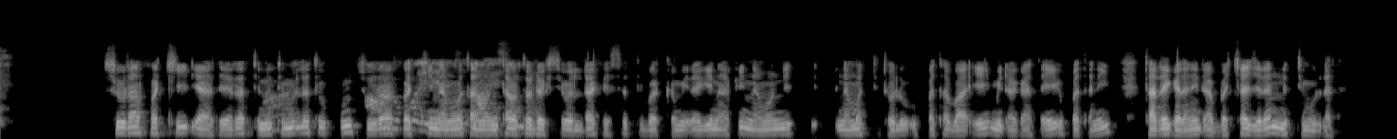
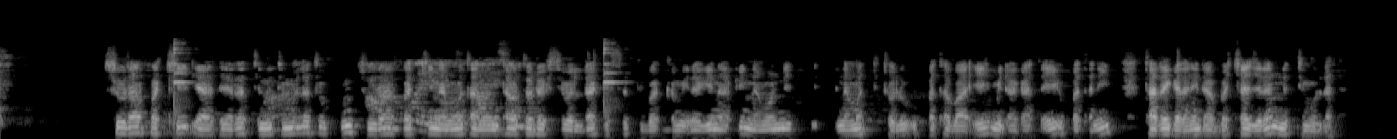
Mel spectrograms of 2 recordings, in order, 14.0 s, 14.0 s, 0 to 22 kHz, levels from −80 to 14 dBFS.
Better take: first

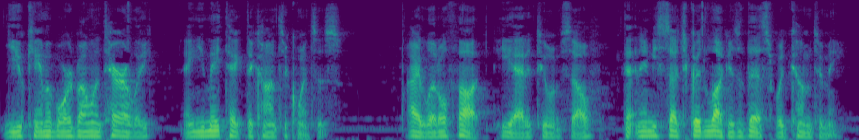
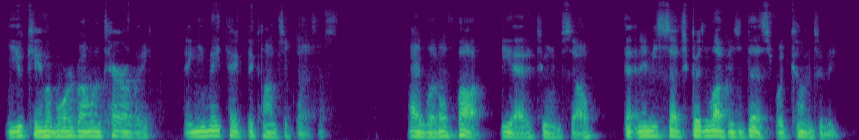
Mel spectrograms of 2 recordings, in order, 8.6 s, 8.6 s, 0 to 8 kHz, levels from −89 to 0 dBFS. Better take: first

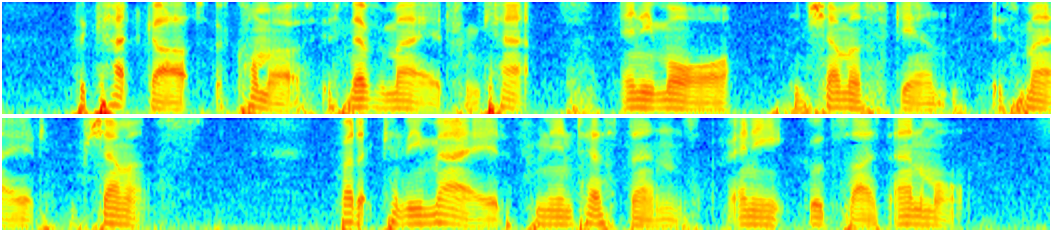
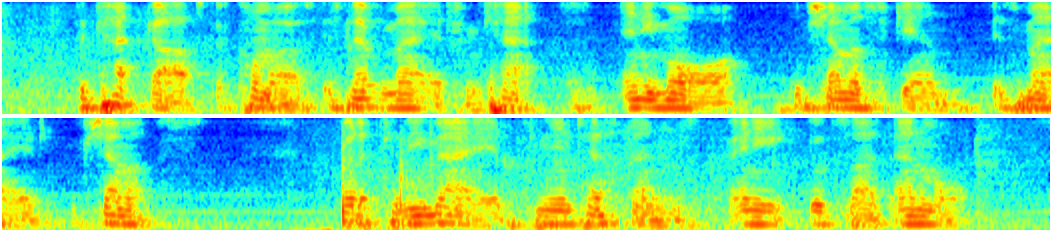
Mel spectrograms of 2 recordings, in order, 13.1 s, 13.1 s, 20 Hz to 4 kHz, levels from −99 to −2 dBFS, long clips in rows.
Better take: first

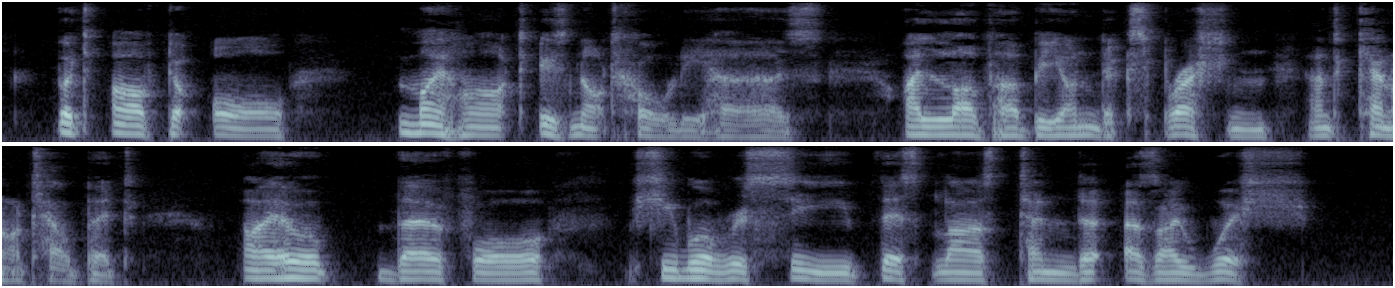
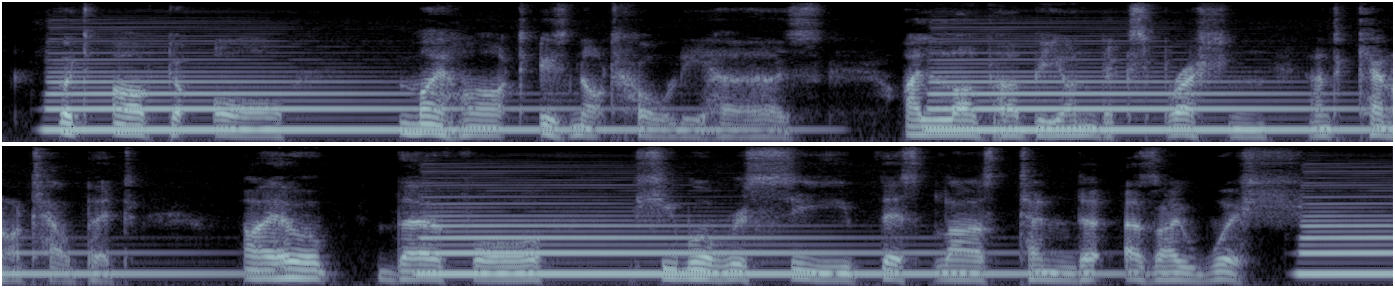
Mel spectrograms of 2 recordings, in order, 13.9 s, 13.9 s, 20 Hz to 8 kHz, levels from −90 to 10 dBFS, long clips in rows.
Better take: first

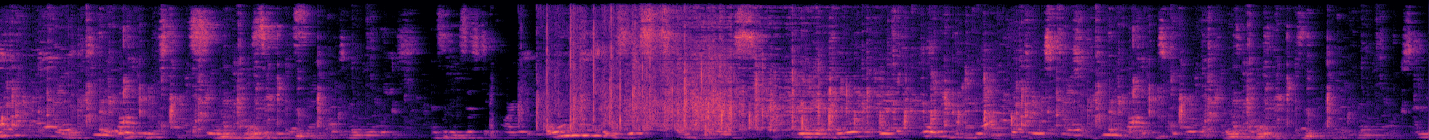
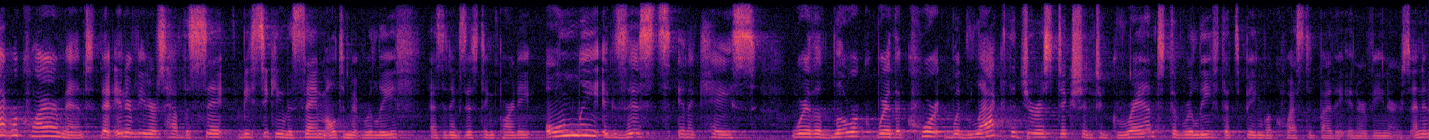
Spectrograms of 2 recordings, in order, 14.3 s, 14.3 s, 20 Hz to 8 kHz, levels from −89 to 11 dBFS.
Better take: second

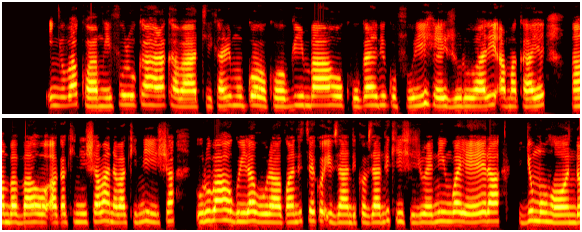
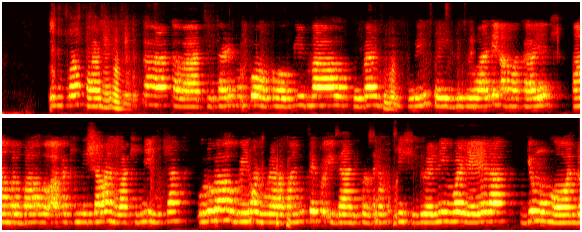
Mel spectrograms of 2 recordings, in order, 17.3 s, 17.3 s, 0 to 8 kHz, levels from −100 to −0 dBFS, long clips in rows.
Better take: first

